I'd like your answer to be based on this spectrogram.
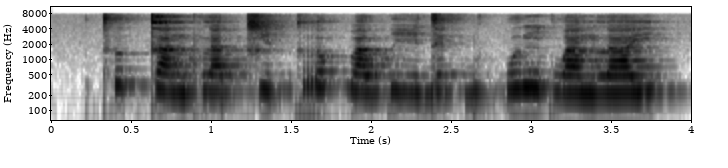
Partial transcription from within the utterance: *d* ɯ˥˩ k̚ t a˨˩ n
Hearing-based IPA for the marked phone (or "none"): tʰ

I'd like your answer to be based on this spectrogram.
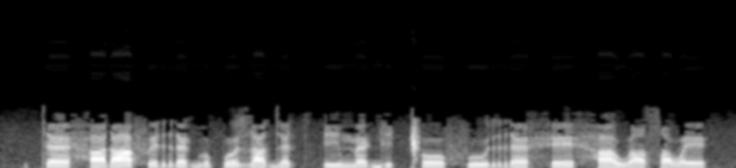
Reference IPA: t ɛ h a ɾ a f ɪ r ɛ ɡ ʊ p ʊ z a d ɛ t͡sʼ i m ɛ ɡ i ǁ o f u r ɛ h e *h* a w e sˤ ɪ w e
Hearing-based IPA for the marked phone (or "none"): h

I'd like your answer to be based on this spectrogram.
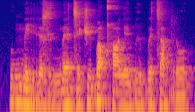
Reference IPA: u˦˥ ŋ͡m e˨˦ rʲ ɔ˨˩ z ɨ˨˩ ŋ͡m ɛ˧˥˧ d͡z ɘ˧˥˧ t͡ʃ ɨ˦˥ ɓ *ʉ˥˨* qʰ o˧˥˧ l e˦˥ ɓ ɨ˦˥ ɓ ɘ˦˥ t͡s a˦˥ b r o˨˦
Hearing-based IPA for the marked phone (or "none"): u˥˨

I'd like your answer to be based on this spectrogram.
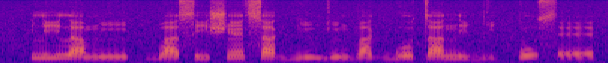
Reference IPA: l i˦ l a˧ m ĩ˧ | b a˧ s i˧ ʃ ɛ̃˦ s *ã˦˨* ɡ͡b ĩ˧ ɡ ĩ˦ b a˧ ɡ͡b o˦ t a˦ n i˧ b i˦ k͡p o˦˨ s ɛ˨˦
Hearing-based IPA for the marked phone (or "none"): a˦˨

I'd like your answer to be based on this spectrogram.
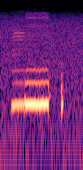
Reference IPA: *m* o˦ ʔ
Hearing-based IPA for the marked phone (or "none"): m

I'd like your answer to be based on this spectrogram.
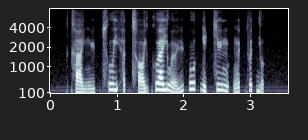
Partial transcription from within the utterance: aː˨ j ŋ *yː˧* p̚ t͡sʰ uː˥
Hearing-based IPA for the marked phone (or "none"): yː˨˥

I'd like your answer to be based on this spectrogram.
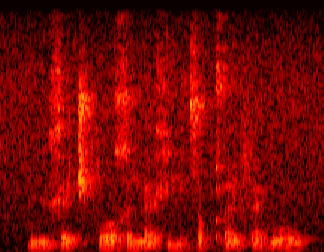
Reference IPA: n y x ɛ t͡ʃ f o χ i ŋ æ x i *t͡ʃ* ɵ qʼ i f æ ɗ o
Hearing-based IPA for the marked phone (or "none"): t͡s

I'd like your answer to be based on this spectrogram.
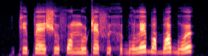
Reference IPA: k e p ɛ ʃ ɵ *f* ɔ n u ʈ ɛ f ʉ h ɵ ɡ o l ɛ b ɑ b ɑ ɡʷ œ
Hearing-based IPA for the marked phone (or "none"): f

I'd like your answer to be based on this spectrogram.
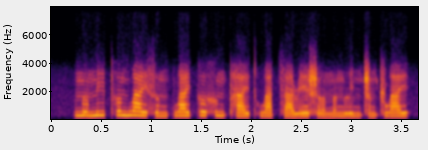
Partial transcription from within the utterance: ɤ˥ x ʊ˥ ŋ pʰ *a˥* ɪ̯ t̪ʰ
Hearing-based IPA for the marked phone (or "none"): a˧˥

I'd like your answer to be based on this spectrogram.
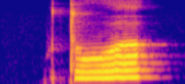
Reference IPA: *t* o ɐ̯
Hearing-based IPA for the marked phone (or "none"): t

